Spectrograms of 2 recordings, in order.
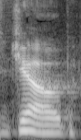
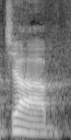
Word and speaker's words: Job: We say his name is Job, not Job.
